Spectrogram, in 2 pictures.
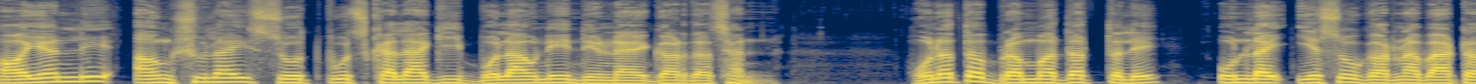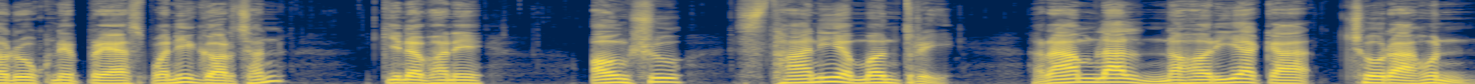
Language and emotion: Nepali, neutral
